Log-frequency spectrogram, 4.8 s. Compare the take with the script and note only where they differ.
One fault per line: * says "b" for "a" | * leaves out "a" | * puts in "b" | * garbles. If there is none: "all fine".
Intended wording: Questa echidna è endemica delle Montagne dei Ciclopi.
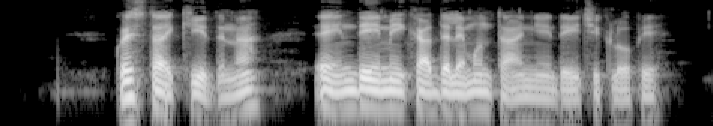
all fine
